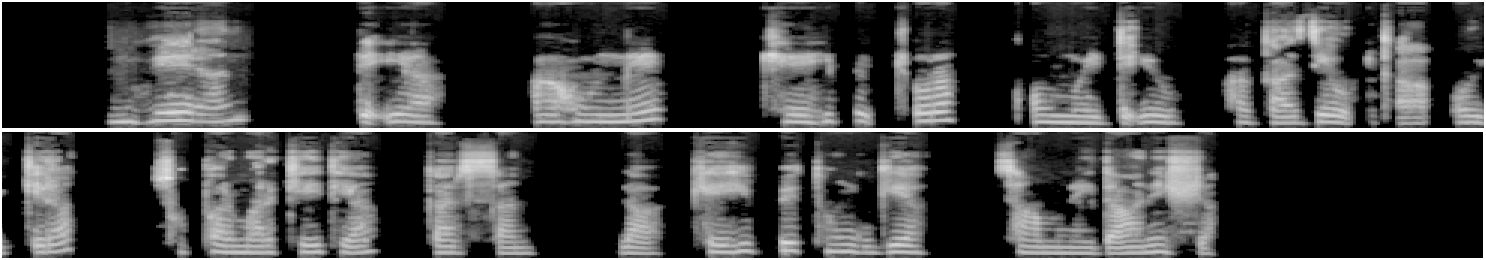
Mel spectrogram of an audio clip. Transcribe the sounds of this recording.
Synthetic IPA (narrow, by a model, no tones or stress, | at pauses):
nʊɦeːɾɐn | d̪̥ɛʔɪja | aːɦɔnːɛ | kʰe̞ːɦɪpːɛt͡ʃʼɔɾɐ | kʼɔmːɔjd̪ɛʔɪjɔ | hɐɡaːzɪjoɪkʼaɔjkʼːɪd̪ɐ | sʊpʰːɐɾmɐɾkʰe̞ːt̪ʰɪja | ɡ̥ɐɾsɐn | lɐ | kʰe̞ːhɪpːɛt̪ʰɔŋɡʊɡɪjɐ | saːmʊnɛjd̪ɐɐnɛʃːɐ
